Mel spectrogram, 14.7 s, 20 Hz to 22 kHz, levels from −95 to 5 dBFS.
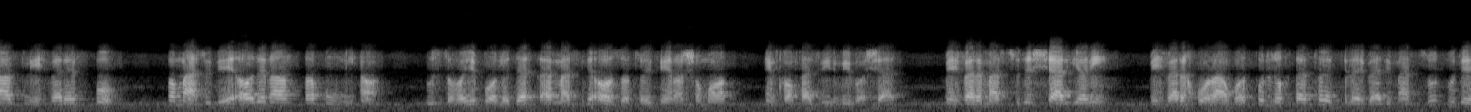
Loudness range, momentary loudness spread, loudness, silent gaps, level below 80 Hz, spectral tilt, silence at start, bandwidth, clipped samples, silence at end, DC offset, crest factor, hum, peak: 4 LU; 10 LU; -32 LUFS; none; -74 dBFS; -4 dB/octave; 0 s; 14.5 kHz; under 0.1%; 0 s; under 0.1%; 24 dB; none; -10 dBFS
